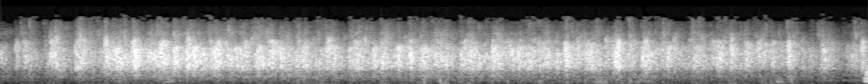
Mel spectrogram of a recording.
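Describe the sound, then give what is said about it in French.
A crowd at an evening event applauds steadily for several seconds to welcome two guests, a dense wash of many hands clapping at once, fairly loud, with no speech over it. “j'accueille tout de suite avec vous, et faites du bruit parce qu'on devait être archi plein ce soir,”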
